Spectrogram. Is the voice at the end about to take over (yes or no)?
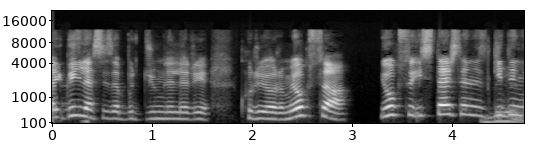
no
